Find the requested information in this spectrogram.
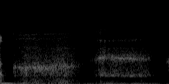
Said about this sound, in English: The new trailer released goes through different clips from the first movie to now. In the background, you hear Darth Vader breathing.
